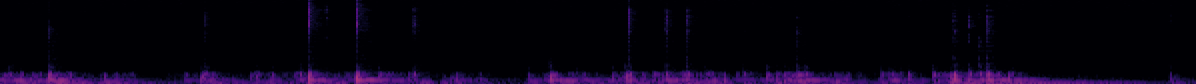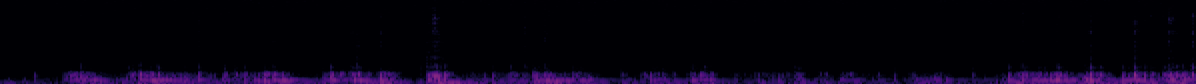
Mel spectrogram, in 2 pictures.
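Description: Fingertips and nails scratch the hollow steel mesh dome grille of a Blue Yeti microphone. The result is a dense, low rumbling scrape in bursts of rapid strokes, with faint bright ticks from the nails and a brief pause near the middle.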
